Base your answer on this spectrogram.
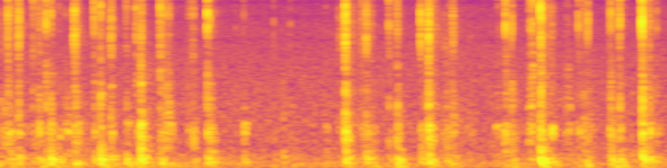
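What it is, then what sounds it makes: Plastic laptop keyboard being typed on. Fingertips with long French-manicured nails from both hands tap the black plastic chiclet keys of a red laptop with a hollow body, producing about eighteen quick, bright clicks with a soft low thud beneath. The clicks come in bursts, with a short pause in the middle before typing resumes, and each tap dies away almost instantly.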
